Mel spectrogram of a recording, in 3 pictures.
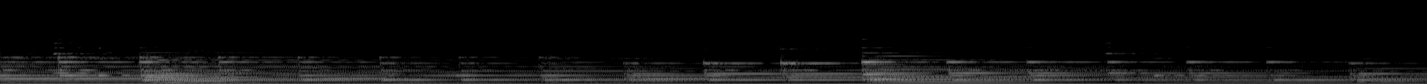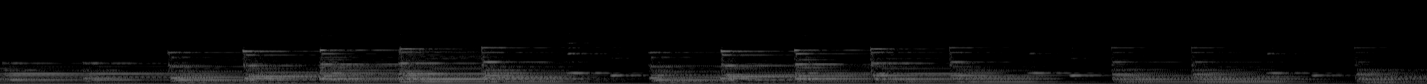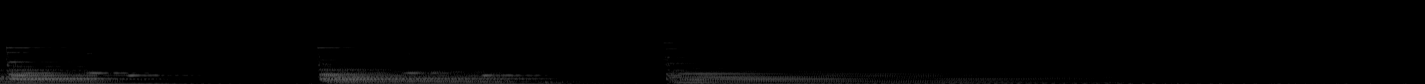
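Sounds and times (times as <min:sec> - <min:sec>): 
clarinet: 0:00.0 - 0:30.1.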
